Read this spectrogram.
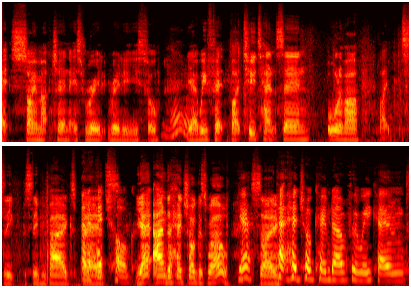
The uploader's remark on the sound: all recorded from my 1968 Morris Minor, Peggy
